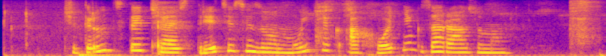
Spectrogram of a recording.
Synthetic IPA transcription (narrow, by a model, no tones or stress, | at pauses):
t͡ɕɪt̪ɨrnət̪sə̥t̪əjət͡ɕæsʲtʲt̪ɾʲetʲjəsʲɪzonmulʲt̪ʲɪkɐxotʲnʲikzɐɾazuməm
